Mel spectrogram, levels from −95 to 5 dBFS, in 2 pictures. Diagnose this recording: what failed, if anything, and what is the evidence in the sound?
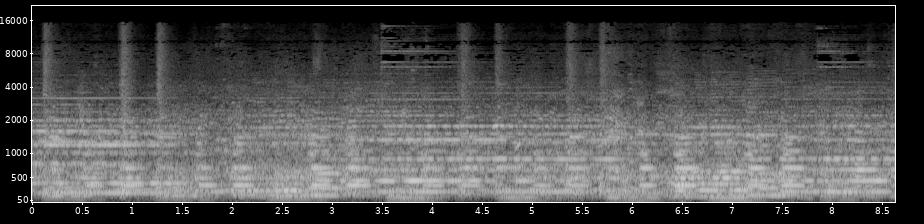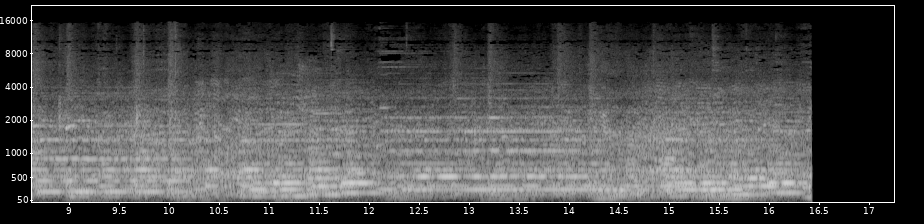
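The clip has a cut-off end: at 16.42 s the sound stops mid-event and drops straight into digital silence with no decay. That points to the storage or buffer stage, where the final buffers were never written out before the file was closed.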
